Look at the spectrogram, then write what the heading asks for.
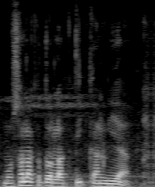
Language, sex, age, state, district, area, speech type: Santali, male, 30-45, West Bengal, Jhargram, rural, spontaneous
